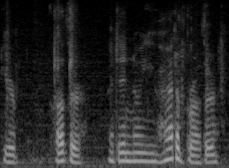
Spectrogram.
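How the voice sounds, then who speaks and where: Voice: mid-range voice, steady tone, fast talker, dark tone. A player chatting casually in a tabletop game, hesitating with fillers.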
